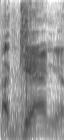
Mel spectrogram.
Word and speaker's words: Agana: Right now I'm in the capital of Guam, Agana, that's how it's pronounced.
